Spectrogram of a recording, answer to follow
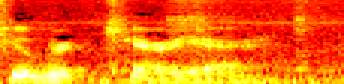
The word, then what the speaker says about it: Hubert Carrier: My actual real name was a given name from my father, and it's Hubert Carrier. Hubert Carrier. Oh, okay. That's how you kind of pronounce it in French.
